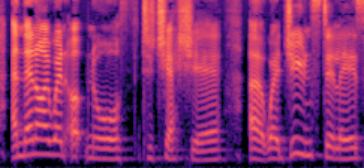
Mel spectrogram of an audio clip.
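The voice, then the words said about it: Midlands English accent. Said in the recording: “I lived sort of in the Midlands way, which is why I've got that twang”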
